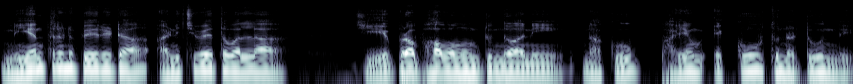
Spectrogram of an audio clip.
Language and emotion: Telugu, fearful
